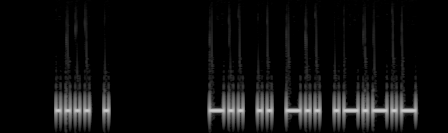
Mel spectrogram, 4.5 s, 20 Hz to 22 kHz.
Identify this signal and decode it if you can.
Morse code, heard as a keyed tone, about 25 wpm, 700 Hz. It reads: HE DID.
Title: 3x Word-Spacing - Sentences from Top 500 Words - 25wpm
